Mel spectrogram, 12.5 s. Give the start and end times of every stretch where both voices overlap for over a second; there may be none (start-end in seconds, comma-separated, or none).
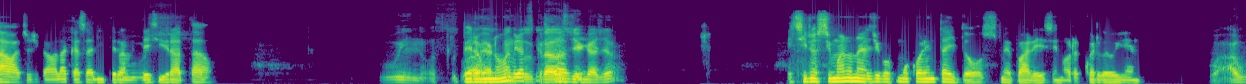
4.6-6.0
